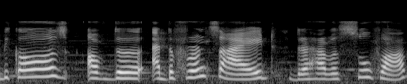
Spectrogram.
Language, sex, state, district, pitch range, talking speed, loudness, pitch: English, female, Punjab, Kapurthala, 250-330 Hz, 160 wpm, -15 LUFS, 280 Hz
